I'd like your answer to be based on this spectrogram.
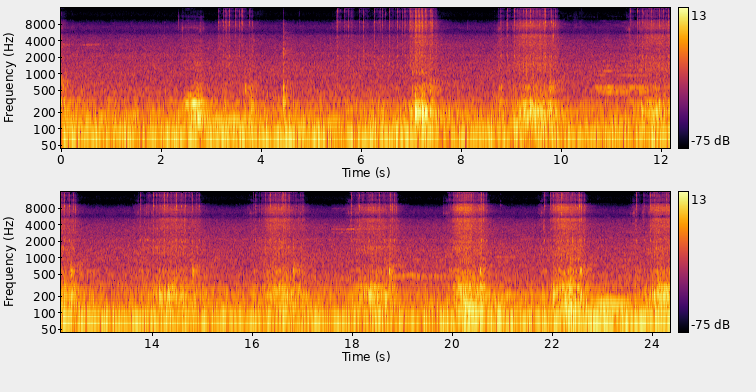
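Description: A sewing machine stitches invisible-thread piping onto a canvas-lined blouse, running in steady close whirring bursts with brief pauses and faint handling noises between them.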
